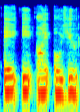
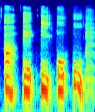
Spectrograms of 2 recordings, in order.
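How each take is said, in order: First: The vowel letters are named as in English. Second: The vowel letters are named as in Swahili. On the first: The speaker calls it wrong. "alphabet is not" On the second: The speaker calls it right. "in Swahili, it's"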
